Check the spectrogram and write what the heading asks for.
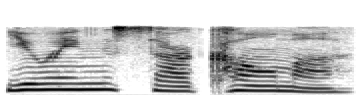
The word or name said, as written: Ewing's sarcoma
